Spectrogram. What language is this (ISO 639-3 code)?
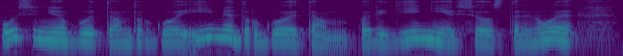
rus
